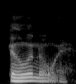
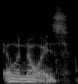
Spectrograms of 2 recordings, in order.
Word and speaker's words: Illinois: That your boy will be attending in his hometown, Chicago, Illinois. That's a silent S on the end of that for you guys that don't know how to pronounce it. It's Illinois. It's not Illinois.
